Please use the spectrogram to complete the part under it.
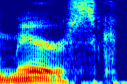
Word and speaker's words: Maersk: Well, thank you, first of all, for saying Maersk, because I was definitely afraid to pronounce that word, and I'm glad that you got it out of the way.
